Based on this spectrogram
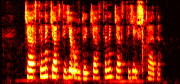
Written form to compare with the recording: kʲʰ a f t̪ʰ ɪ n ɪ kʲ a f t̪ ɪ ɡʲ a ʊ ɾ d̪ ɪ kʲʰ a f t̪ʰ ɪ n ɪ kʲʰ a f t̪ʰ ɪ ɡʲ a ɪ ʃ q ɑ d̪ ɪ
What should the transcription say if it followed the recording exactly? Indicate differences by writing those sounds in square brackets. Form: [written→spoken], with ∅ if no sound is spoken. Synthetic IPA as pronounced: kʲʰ a f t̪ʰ ɪ n ɪ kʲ a f t̪ ɪ ɡʲ a ʊ ɾ d̪ ɪ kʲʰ a f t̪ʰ ɪ n ɪ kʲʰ a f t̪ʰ ɪ ɡʲ a ɪ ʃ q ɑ d̪ ɪ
